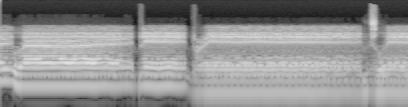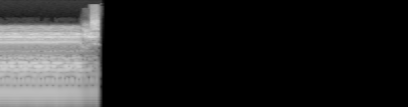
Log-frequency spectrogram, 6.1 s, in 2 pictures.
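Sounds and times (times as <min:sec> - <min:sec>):
bass: 0:00.1 - 0:03.8.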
